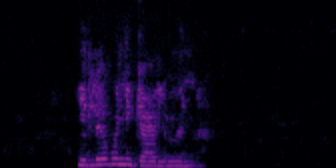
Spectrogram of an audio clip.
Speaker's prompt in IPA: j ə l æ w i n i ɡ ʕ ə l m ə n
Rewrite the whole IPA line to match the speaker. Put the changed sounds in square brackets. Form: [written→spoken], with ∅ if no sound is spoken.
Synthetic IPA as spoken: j ə [l→lː] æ w i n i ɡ ʕ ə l m ə n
